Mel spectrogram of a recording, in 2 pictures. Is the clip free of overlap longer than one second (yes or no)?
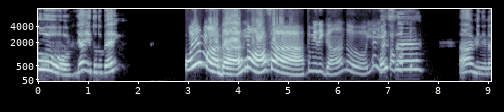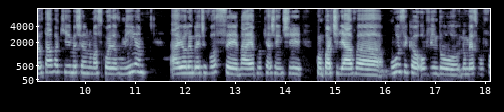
yes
